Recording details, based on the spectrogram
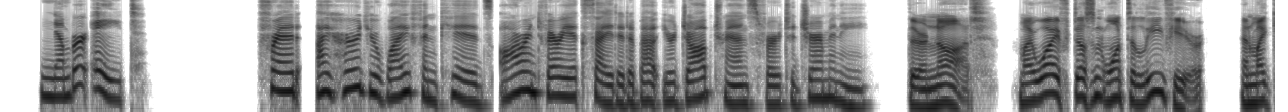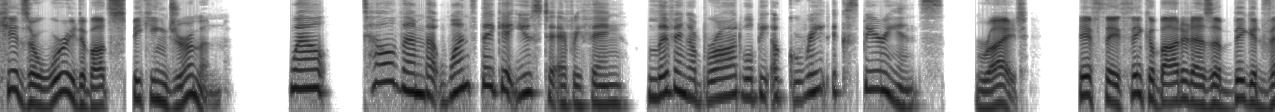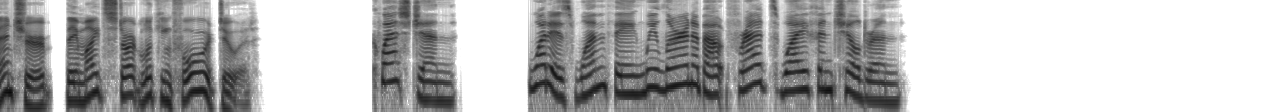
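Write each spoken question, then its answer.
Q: What is one thing we learn about Fred's wife and children?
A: They don't want to move to Germany.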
